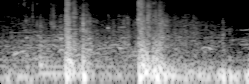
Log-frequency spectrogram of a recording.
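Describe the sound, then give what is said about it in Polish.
Two loud booming blasts from historical artillery cannons, announced as the artillery of Charles X Gustav, fire less than a second apart. Each is a sharp crack followed by a deep, rumbling tail over a low background murmur. “Artyleria Karola Gustawa X!”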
